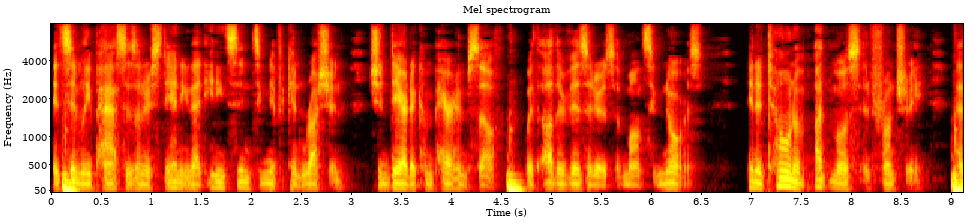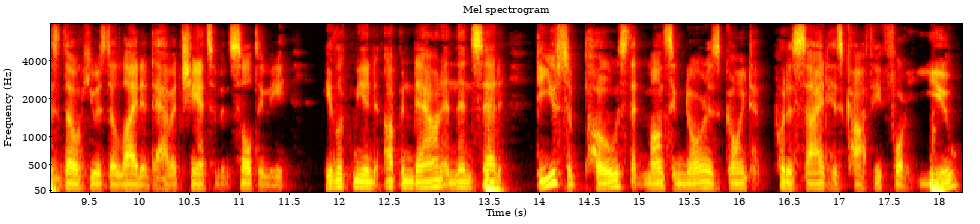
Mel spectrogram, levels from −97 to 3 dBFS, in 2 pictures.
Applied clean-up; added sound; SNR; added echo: classical method log-MMSE.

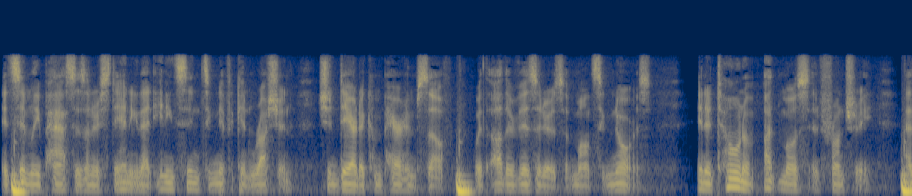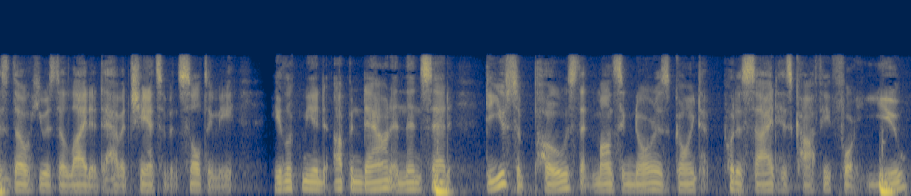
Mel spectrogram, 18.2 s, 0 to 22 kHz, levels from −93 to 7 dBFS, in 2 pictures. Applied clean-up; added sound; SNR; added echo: none; Bass drum / Thump, thud; 3 dB; none.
